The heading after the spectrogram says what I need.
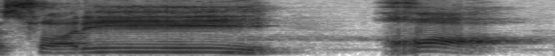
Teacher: خا حروف مستعلیہ میں سے ہے تو اس کو پر پڑھیں گے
